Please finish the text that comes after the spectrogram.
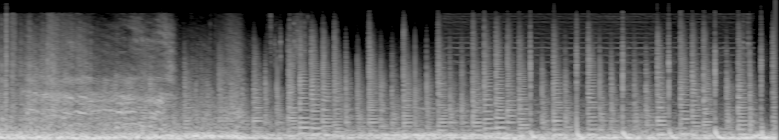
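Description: A huge simulated explosion and fireball rolls out as a loud, continuous deep rumble with booming bursts layered through it, dense and sustained for the whole stretch.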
